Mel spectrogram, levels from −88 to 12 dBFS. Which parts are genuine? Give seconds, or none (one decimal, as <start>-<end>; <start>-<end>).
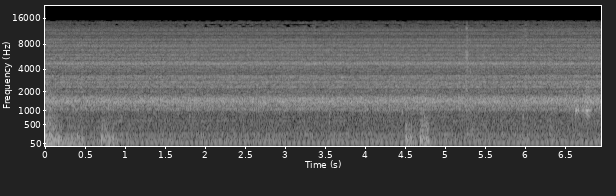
0.0-1.5; 5.7-7.0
